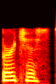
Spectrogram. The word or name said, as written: Birchist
